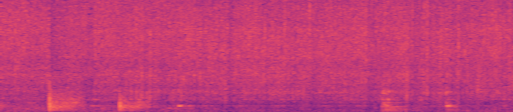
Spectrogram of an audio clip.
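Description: Onion sautéing in a hot pan, a constant loud sizzle broken by a few sharp scrapes and clinks of a utensil stirring.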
